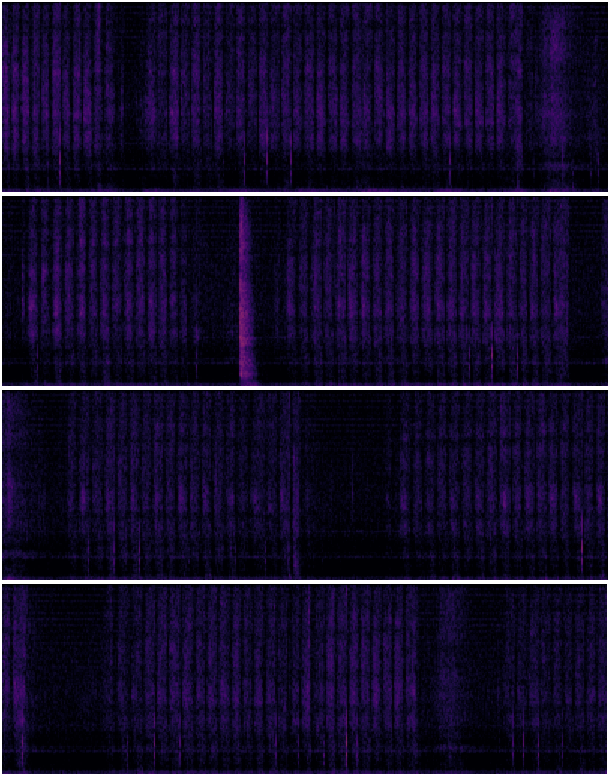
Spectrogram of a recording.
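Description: Faint, rapid hand rubbing of a small cloisonné enamel pendant with a folded blue abrasive pad, in stretches broken by brief pauses: hand-polishing the enamel surface. One sharp click, about eleven seconds in, is the loudest sound.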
